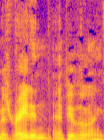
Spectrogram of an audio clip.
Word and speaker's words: Raiden: yeah and then I'm going to call him Ryan even though his name is Raiden and people are going to get so mad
